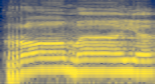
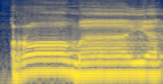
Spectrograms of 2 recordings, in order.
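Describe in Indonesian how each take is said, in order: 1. Setiap suku kata dibaca dengan vokal pendek. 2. Setiap suku kata dibaca dengan vokal pendek.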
